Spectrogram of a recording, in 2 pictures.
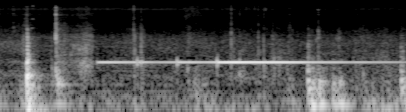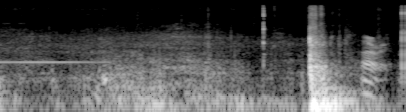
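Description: GMC Sierra pickup's driver door opened with a latch click, a steady electronic tone sounding for about four seconds, then the door shut with a heavy thump near the end, the loudest sound.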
